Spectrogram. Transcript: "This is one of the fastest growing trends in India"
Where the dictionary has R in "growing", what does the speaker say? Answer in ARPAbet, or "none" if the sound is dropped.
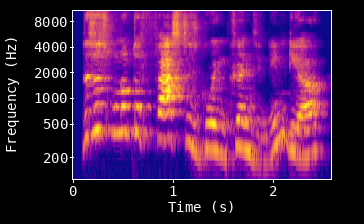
none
